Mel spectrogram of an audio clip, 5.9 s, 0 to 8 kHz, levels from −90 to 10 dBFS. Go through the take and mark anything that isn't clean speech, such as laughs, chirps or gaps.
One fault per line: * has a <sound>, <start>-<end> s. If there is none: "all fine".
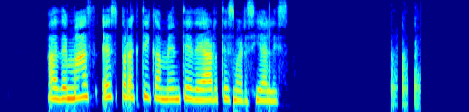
* has a thud, 4.9-5.3 s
